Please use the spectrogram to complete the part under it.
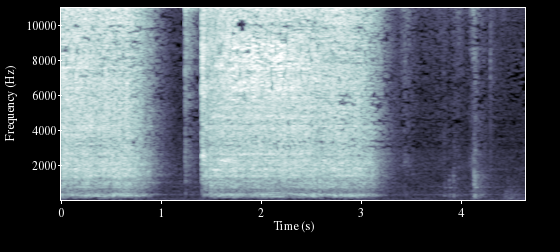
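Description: A kitchen blender grinds raw green mango chutney in two loud bursts: a long whirring run, a brief pause, then another sustained run that stops abruptly, leaving faint clatter and quiet.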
